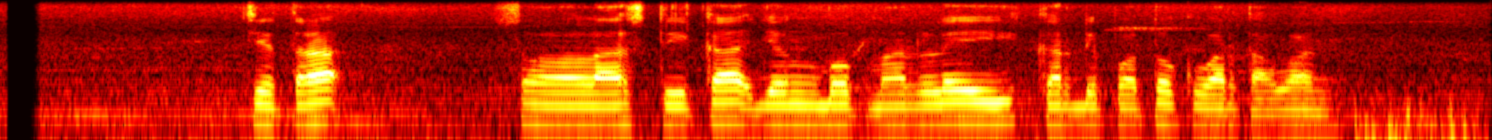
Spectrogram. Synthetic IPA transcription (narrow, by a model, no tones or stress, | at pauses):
t͡ʃit̪ɾa | sɔlast̪ikad͡ʒɨŋbɔp̚marləikɨrdipɔt̪ɔkuwart̪awan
